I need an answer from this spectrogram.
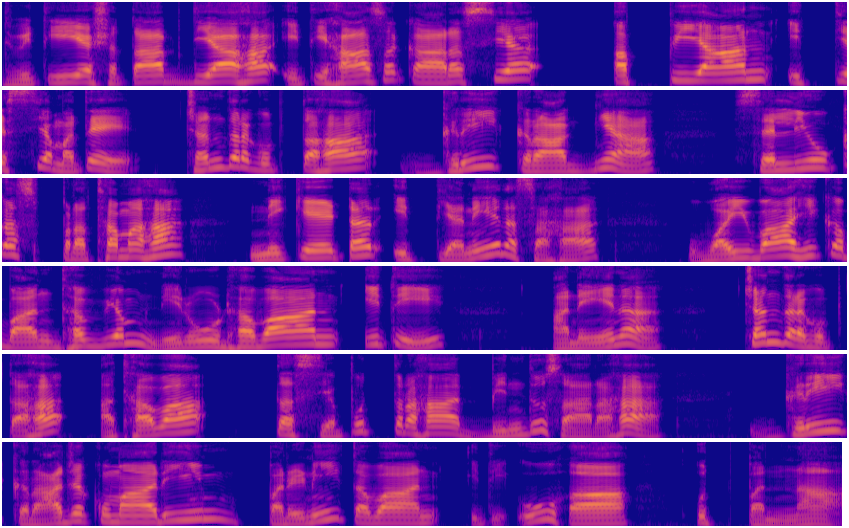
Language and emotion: Sanskrit, neutral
